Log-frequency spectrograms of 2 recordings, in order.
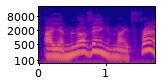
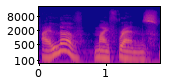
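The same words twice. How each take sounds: First: Slow, a bit louder English; wrong English phrase. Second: Slow, careful English; I love my friends said deliberately; correct English phrase. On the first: Teacher shows the learners' mistaken phrase. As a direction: present the odd form for contrast. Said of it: "c'est ultra bizarre". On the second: Teacher models the correct English phrase. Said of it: "il faut dire". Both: Shown as a demonstration.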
